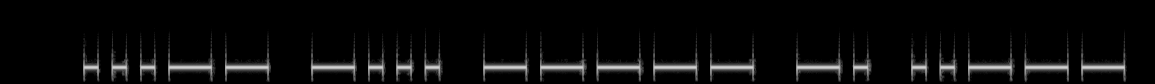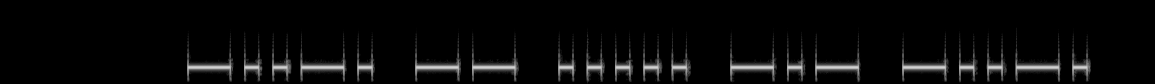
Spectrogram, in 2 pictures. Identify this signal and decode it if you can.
Morse code, heard as a keyed tone, about 8 wpm, 800 Hz. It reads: 3B0N2 /M5K/
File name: LEZIONI / 10 SIGNS / 10A SLASH 8wpm 3452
